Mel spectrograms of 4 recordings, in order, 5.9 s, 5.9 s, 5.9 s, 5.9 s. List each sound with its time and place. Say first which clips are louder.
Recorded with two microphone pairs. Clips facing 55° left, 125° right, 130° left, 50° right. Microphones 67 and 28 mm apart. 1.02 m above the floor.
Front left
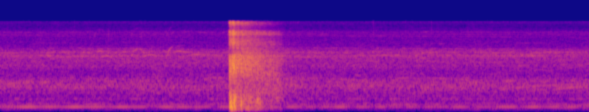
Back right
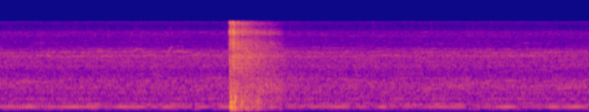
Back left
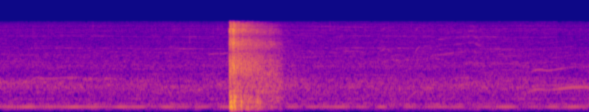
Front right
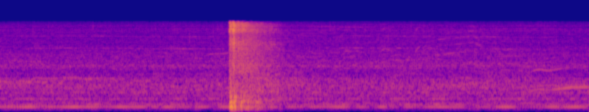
2.3 s a gunshot: front left 3 dB, back left 7 dB; 95° left, 2.5 m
